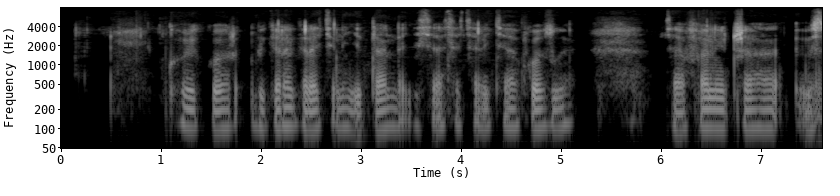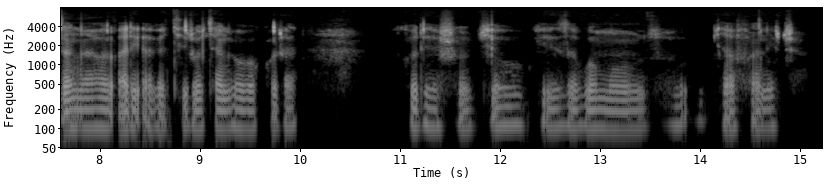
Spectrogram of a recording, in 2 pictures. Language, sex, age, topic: Kinyarwanda, male, 25-35, finance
